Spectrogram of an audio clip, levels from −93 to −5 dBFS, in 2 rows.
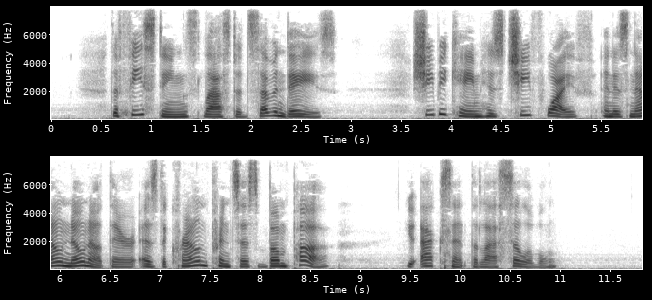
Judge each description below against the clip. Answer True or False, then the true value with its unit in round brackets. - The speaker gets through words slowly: True (125 wpm)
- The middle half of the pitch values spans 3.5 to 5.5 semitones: True (4.5 semitones)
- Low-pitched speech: False (195 Hz)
